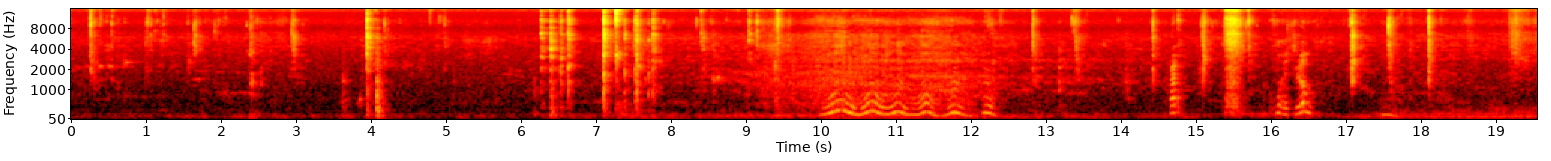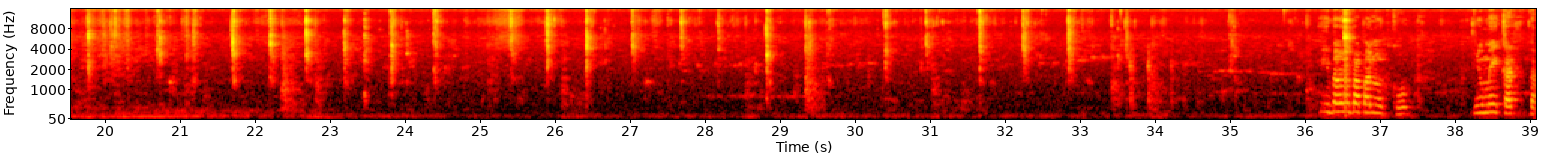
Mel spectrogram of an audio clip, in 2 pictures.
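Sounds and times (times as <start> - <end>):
person chewing noodles: 0.2 - 3.2, 8.4 - 15.9, 17.0 - 33.7.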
